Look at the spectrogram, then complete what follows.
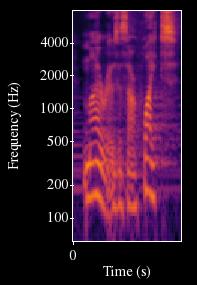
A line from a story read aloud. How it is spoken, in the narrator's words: he answered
